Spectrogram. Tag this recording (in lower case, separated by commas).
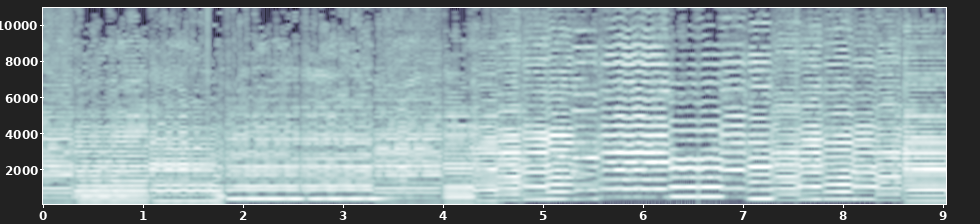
bowed string instrument, fiddle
